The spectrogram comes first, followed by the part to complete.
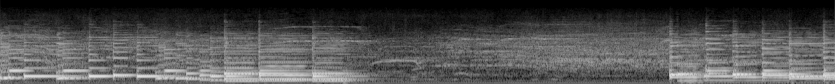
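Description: Guitar picked in quick runs of single notes, a descending phrase over the first few seconds, then a quieter pause, then a fresh run of notes near the end.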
